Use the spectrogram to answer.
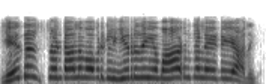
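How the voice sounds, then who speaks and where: Male pastor with a very high voice, sermon full of repeated rhetorical questions, dry, dull lo-fi recording. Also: normal speed, dry recording. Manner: rhetorical questions, repetitive preaching cadence.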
